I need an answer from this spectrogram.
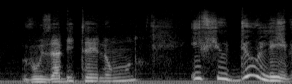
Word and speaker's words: habitez: You say, vous habitez Londres? With E spelt E-Z, but pronounced A on the end. Vous habitez Londres?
